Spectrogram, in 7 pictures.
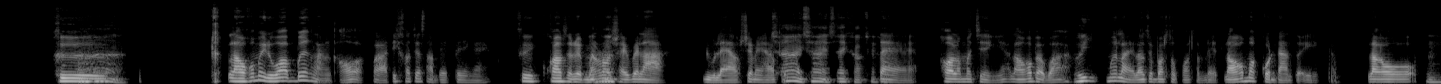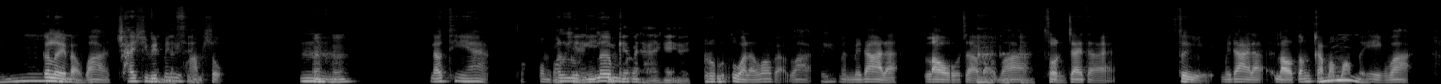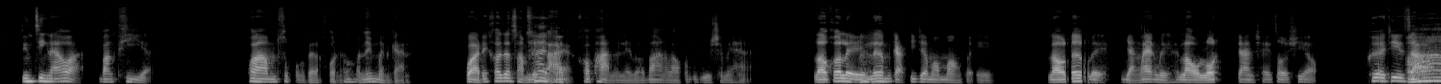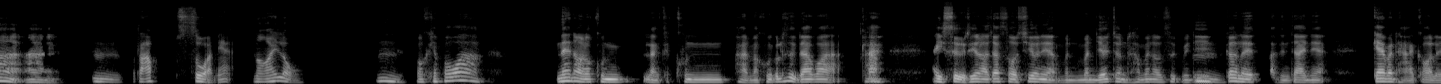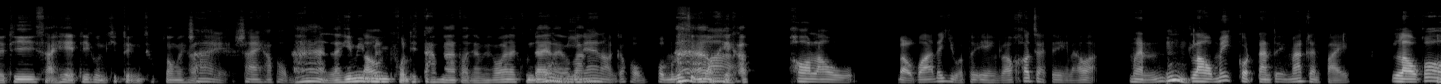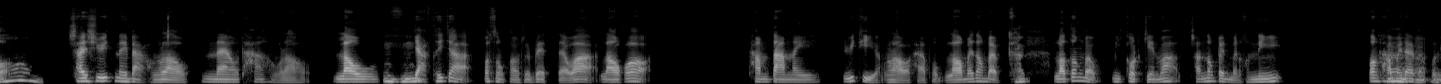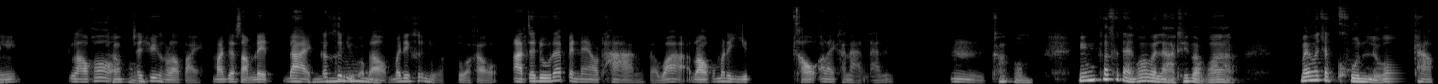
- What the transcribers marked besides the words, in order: other background noise; tapping
- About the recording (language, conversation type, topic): Thai, podcast, คุณเคยลองดีท็อกซ์ดิจิทัลไหม และผลเป็นอย่างไรบ้าง?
